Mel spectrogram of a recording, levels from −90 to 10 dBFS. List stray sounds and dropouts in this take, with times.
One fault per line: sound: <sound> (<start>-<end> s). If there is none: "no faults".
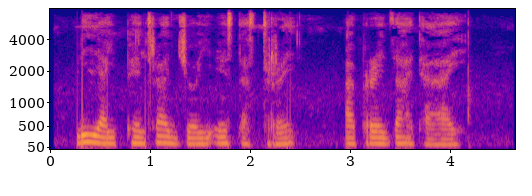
no faults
